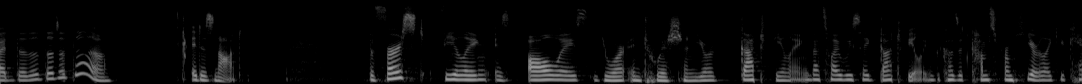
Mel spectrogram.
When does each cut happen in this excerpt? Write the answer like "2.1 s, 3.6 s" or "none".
none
